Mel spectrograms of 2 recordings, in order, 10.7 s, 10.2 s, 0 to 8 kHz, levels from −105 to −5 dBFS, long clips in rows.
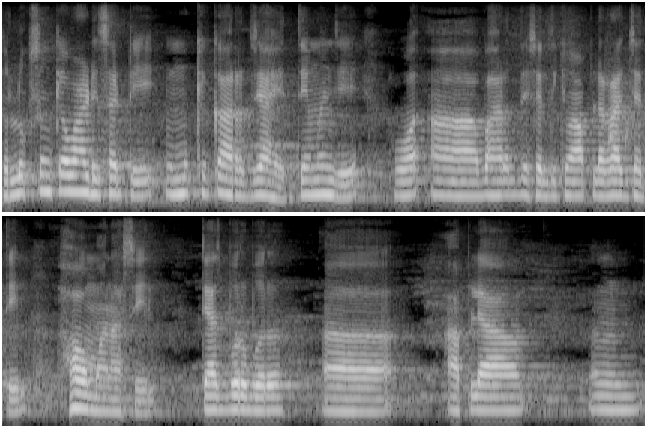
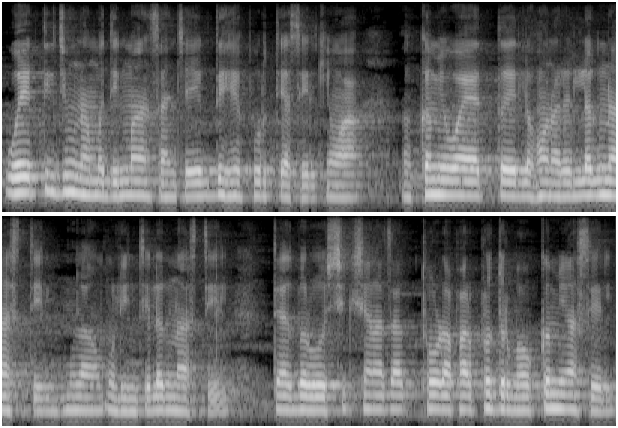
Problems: background sounds at intervals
